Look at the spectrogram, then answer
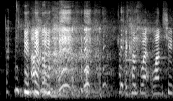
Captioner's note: audience laughs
